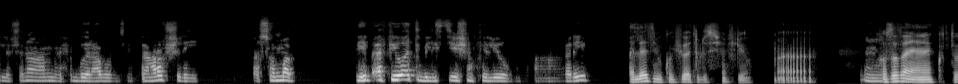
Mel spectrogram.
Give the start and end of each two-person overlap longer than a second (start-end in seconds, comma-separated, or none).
none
